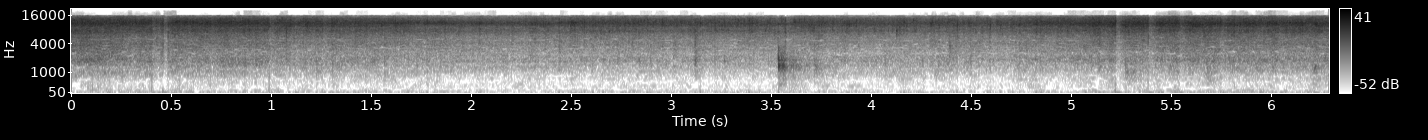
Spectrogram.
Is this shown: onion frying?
yes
